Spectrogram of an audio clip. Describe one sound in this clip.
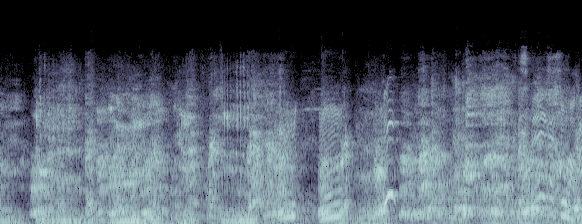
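Pigs grunt and squeal close by.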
